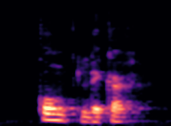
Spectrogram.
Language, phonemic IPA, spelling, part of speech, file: Dutch, /ˈkɔntlɪkər/, kontlikker, noun, Nl-kontlikker.ogg
- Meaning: sycophant, arse-kisser, shameless or even slavish flatterer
